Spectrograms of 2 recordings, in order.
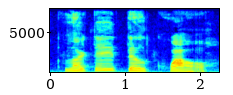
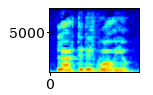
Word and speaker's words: L'Arte del Cuoio: del Cuoio, Florence, and I definitely know that I'm pronouncing that wrong, so I had looked it up on Google Chrome to see how to pronounce this. L'arte del Cuoio. That's how it's pronounced.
